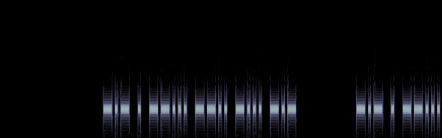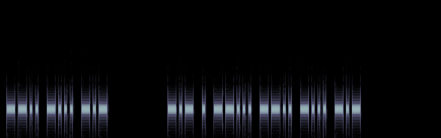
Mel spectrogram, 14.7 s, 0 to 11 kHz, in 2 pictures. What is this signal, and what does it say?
Morse code, heard as a keyed tone, about 25 wpm, 700 Hz. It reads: KE7ZBK KE7ZBK KE7ZBK
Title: USA Call Signs - 6 Characters - Repeated 3x - 25wpm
